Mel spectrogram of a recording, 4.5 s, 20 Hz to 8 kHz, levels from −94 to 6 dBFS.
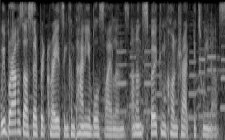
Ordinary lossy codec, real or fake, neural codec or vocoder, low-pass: MP3, 64 kbps; real; none; 7.2 kHz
